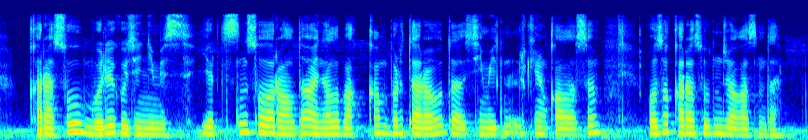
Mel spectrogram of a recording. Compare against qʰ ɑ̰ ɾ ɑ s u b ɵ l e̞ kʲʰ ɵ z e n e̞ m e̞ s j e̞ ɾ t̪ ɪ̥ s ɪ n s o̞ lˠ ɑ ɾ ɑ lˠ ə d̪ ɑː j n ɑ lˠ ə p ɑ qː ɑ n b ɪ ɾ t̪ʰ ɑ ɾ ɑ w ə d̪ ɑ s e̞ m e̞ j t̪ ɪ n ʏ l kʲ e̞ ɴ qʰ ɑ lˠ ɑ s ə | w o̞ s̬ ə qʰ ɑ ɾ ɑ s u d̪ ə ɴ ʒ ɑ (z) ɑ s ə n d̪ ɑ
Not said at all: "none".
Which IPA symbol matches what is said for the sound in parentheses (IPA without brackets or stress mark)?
ʁ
